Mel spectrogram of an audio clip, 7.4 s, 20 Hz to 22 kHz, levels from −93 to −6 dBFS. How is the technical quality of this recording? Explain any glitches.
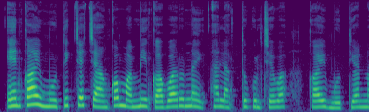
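No technical glitches stand out anywhere in the speech recording; there is nothing to explain.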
